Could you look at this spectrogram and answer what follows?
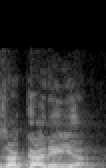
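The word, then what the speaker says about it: زکریا: नहीं है ये है जकरिया जे के ऊपर भी जबर है काफ के ऊपर भी जबर है रे के नीचे जेर है और ये के ऊपर शद और जबर जकरिया लफ्ज नंबर 14 देखें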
